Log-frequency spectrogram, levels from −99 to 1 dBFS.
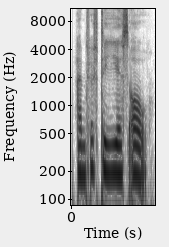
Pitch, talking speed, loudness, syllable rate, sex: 190 Hz, 190 wpm, -15 LUFS, 5.0 syllables/s, female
